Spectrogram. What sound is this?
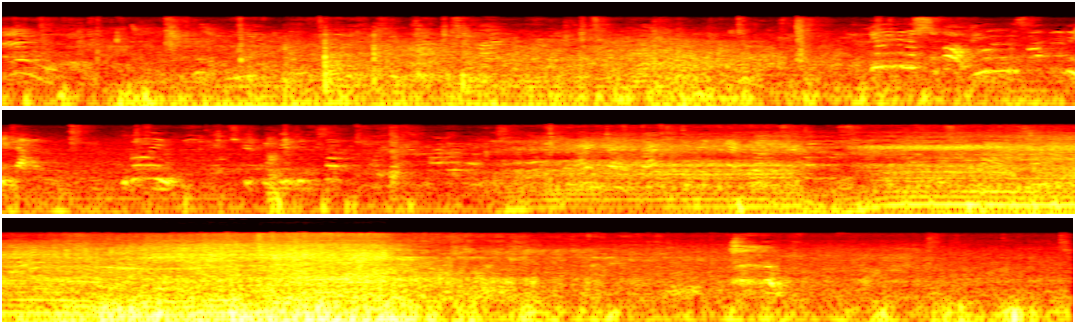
walking arround caxinas
caxinas, portugal, sounds, street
